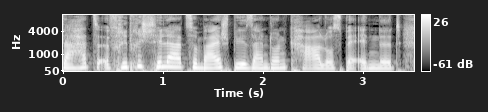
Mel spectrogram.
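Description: In a very clean recording with a silent background, a woman with a normal speaking voice talks at a moderate pace, her fairly high pitch showing ordinary variation and her sound dry and close with no echo. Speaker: podcast host. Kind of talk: casual chat.

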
